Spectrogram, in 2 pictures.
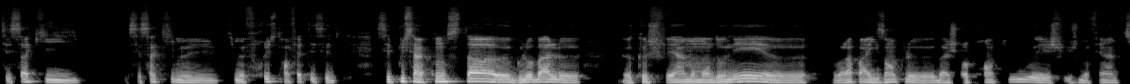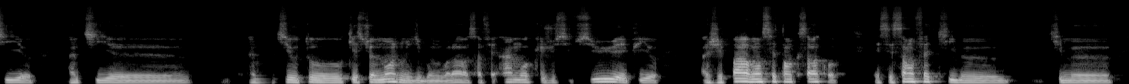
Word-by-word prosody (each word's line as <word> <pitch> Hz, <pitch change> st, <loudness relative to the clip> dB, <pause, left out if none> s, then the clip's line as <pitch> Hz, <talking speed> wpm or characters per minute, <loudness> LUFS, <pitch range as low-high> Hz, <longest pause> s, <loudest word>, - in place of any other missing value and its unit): C'est 95 Hz, -, -7 dB
ça 125 Hz, +7 st, +1 dB
qui 100 Hz, -8 st, 0 dB, 0.4 s
c’est -, -, -11 dB
ça 115 Hz, -, -3 dB
qui 115 Hz, -1 st, -9 dB
me 95 Hz, -3 st, -1 dB
qui -, -, -5 dB
me 100 Hz, -, +2 dB
frustre, 130 Hz, +2 st, -5 dB
en -, -, -2 dB
fait, 115 Hz, 0 st, -4 dB
et -, -, -1 dB
c'est 100 Hz, -1 st, -3 dB
p -, -, -17 dB, 0.4 s
c’est -, -, -2 dB
plus 140 Hz, -2 st, +1 dB
un 115 Hz, -4 st, +7 dB
constat, 130 Hz, +1 st, +4 dB
heu, 110 Hz, -1 st, +6 dB
global, 115 Hz, +3 st, +4 dB
heu 95 Hz, -1 st, +1 dB, 0.4 s
heu, 95 Hz, -, 0 dB
que 100 Hz, +1 st, 0 dB
je -, -, -7 dB
fais 105 Hz, -1 st, +1 dB
à 100 Hz, -, +2 dB
un -, -, +2 dB
moment 100 Hz, 0 st, +3 dB
donné. 125 Hz, +7 st, +4 dB
Heu, 95 Hz, -2 st, 0 dB
voilà, 95 Hz, +5 st, 0 dB
par 105 Hz, -1 st, -1 dB
exemple, 110 Hz, +3 st, 0 dB
heu, 90 Hz, -2 st, +1 dB
bah, 90 Hz, +1 st, 0 dB
je 90 Hz, -, -7 dB
reprends 95 Hz, +2 st, -4 dB
tout 115 Hz, +1 st, -2 dB
et 95 Hz, -2 st, +1 dB
je 90 Hz, -1 st, -10 dB
je 85 Hz, +3 st, -8 dB
me 95 Hz, -, -4 dB
fais 100 Hz, +3 st, -10 dB
un 100 Hz, -1 st, -4 dB
petit, 100 Hz, +2 st, -3 dB
heu, 90 Hz, 0 st, -4 dB, 0.3 s
un 95 Hz, 0 st, -4 dB
petit, 95 Hz, +1 st, -3 dB
heu, 85 Hz, -1 st, -2 dB, 0.6 s
un 90 Hz, -, -6 dB
petit 85 Hz, +6 st, -6 dB
auto 95 Hz, -2 st, +1 dB
questionnement. 110 Hz, +4 st, +2 dB
Je -, -, -3 dB
me 90 Hz, -, 0 dB
dis: 85 Hz, 0 st, -3 dB
«Bon, 80 Hz, +1 st, -2 dB
voilà, 90 Hz, +2 st, -1 dB
ça -, -, -8 dB
fait -, -, -11 dB
un 110 Hz, -, -1 dB
mois 105 Hz, -1 st, 0 dB
que 90 Hz, -, -8 dB
je 85 Hz, 0 st, -8 dB
suis 85 Hz, -, -12 dB
dessus 125 Hz, -1 st, +2 dB
et 95 Hz, -, +1 dB
puis, 95 Hz, -1 st, -3 dB
heu, 85 Hz, +1 st, -5 dB, 0.4 s
bah, -, -, -4 dB
j'ai 90 Hz, -, -2 dB
pas 135 Hz, +5 st, +4 dB
avancé 125 Hz, -1 st, +4 dB
tant 120 Hz, -1 st, +2 dB
que -, -, -14 dB
ça, 125 Hz, -, +3 dB
quoi» 125 Hz, -, -7 dB, 0.4 s
et -, -, -7 dB
c'est -, -, -5 dB
ça, 135 Hz, -, +1 dB
en 130 Hz, -, +6 dB
fait, 125 Hz, -1 st, 0 dB
qui 105 Hz, -5 st, -1 dB
me 90 Hz, -2 st, -1 dB, 0.5 s
qui -, -, -6 dB
me 85 Hz, -1 st, -1 dB
100 Hz, 230 wpm, -22 LUFS, 90-115 Hz, 0.6 s, un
